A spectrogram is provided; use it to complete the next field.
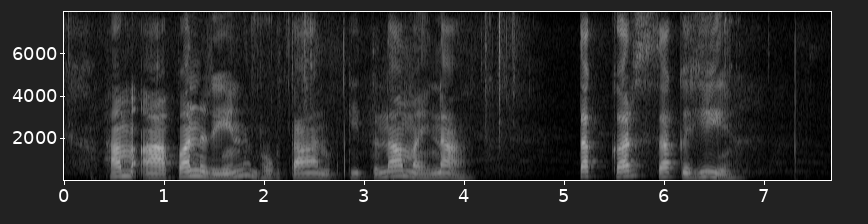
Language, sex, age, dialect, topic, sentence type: Magahi, female, 51-55, Southern, banking, question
